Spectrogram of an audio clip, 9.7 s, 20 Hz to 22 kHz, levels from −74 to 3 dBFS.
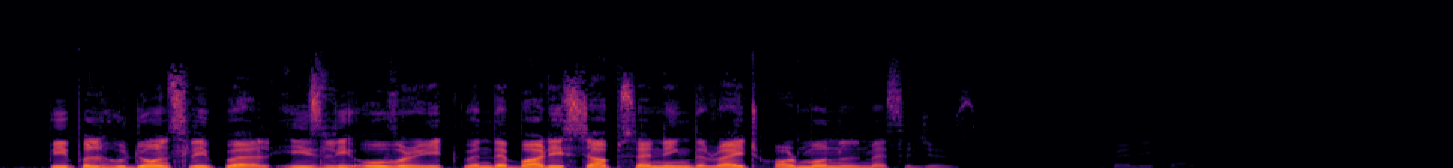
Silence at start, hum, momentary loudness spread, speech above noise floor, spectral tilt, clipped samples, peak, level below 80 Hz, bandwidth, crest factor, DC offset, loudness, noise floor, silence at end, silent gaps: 0.35 s; none; 6 LU; over 67 dB; -5.5 dB/octave; under 0.1%; -6 dBFS; -58 dBFS; 13.5 kHz; 18 dB; under 0.1%; -23 LUFS; under -90 dBFS; 3.45 s; none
